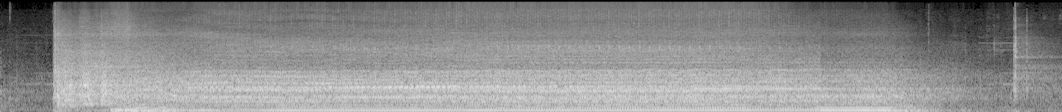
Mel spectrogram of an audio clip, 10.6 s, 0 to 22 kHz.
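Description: Renault Clio 182 engine cranks and catches abruptly, then settles into a steady loud idle for several seconds, with a slight change in pitch before it shuts off and fades, followed by a single sharp click.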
